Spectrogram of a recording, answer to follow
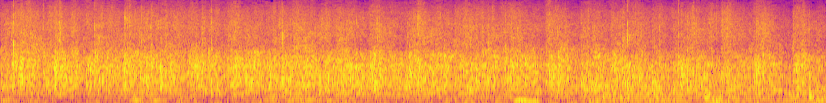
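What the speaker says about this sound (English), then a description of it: "Let us clap" Audience applauding at a golden jubilee celebration, sustained dense clapping from a crowd held at an even level from start to finish.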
